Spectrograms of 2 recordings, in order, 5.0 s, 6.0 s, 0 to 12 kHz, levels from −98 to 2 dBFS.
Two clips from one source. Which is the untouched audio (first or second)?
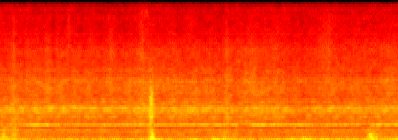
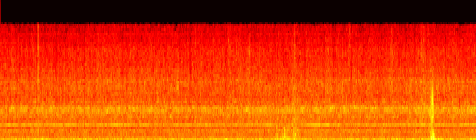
second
